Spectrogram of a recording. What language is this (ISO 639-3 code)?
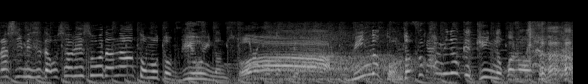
jpn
